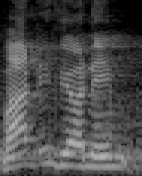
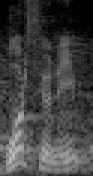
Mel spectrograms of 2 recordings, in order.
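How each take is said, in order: First: Lower, mock South Indian English; South Indian accent. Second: Low-pitched English accent; Englishman's accent. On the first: Englishman mocking that type of English, in South Indian accent. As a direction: mimic the South Indian accent, a little low. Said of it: "What type of English is this". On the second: Englishman correcting the question, in English accent. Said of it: "An Englishman will say". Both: Shown as a demonstration.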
